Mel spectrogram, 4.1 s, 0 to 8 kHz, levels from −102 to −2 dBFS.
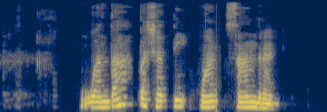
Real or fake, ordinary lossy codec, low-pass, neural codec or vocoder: real; AAC, 48 kbps; 7.2 kHz; none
